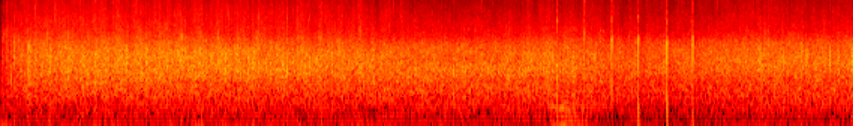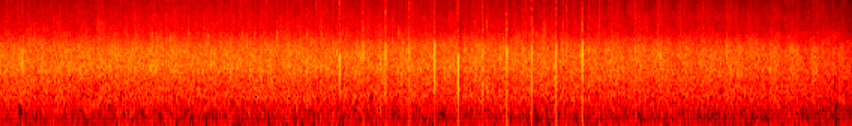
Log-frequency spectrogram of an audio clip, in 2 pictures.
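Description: A church audience applauds steadily for over twenty seconds to honor their pastor as a spiritual leader, a dense, even wash of many hands clapping with no pauses and no speech over it.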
